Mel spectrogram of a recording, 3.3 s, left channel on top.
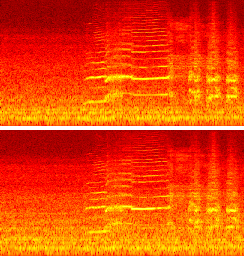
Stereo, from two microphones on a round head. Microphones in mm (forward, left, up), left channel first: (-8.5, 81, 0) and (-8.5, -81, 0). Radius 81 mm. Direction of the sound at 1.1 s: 20° left (ahead or behind).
